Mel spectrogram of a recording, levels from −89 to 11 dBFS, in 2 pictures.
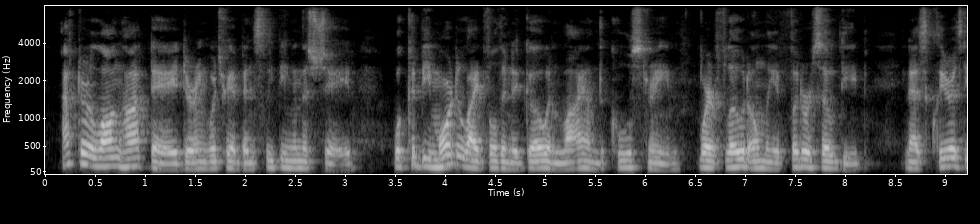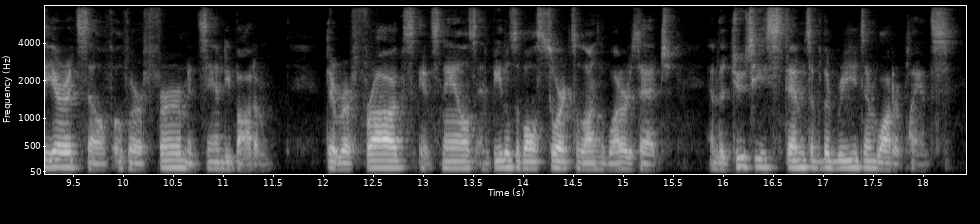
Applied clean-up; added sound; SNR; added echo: none; none; none; none.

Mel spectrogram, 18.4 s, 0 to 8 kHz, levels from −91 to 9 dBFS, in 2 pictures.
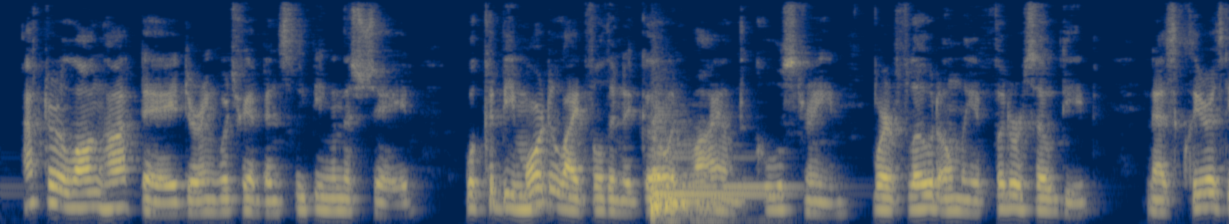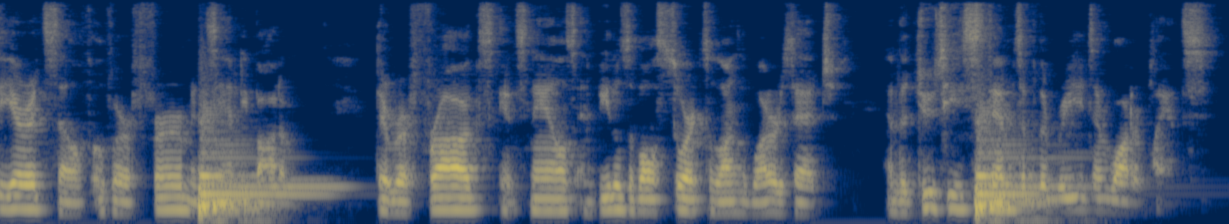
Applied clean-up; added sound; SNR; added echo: classical method log-MMSE.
